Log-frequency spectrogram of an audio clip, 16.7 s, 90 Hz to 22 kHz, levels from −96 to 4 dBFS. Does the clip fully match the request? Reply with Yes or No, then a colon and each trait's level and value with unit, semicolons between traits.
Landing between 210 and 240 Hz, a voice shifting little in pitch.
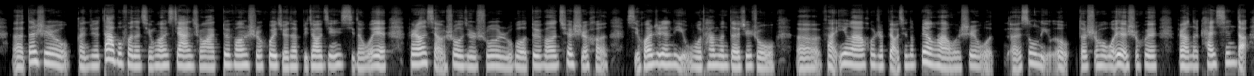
No: high, 195 Hz; narrow, 2.2 semitones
